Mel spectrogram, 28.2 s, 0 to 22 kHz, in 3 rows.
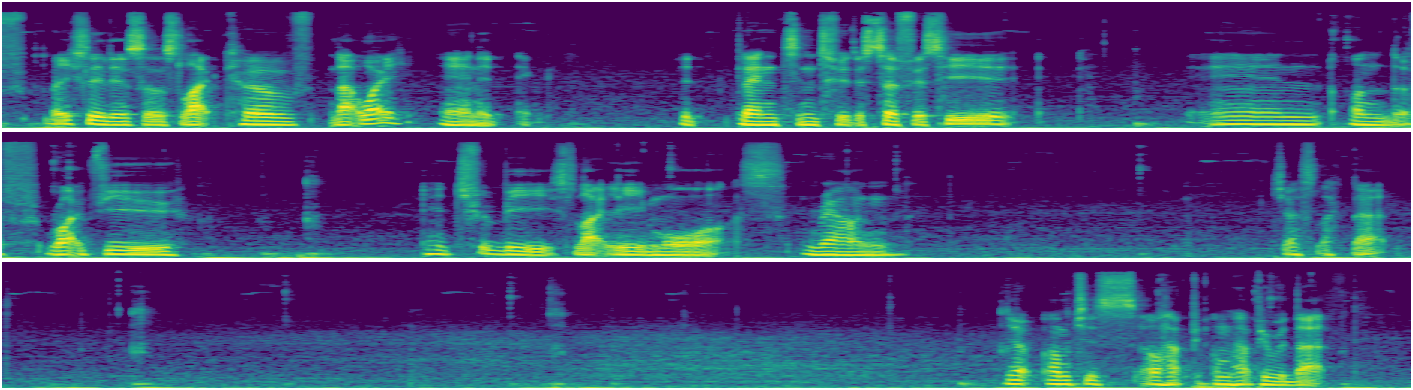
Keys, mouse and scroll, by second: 0.1-6.2 scroll down 1, 6.2-7.9 middle drag, 8.9 click, 9.2-9.7 scroll down 1, 9.7 click, 10.6-11.2 scroll down 1, 12.5-17.0 drag, 18.1-19.1 scroll up 1, 19.6-20.6 scroll down 1, 20.6-22.4 drag, 22.4-22.8 scroll up 1, 22.8-25.1 middle drag, 25.3-25.9 scroll down 1, 27.1 click, 27.6-28.1 scroll up 1.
